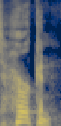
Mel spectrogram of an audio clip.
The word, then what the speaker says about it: Hurricane: It's easy, guys. Come on. Wrong. It's herin.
